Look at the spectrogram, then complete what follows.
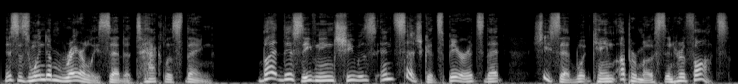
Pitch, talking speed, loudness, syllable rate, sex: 150 Hz, 205 wpm, -17 LUFS, 5.2 syllables/s, male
